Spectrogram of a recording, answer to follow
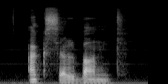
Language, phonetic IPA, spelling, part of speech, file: Polish, [aˈksɛlbãnt], akselbant, noun, Pl-akselbant.ogg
